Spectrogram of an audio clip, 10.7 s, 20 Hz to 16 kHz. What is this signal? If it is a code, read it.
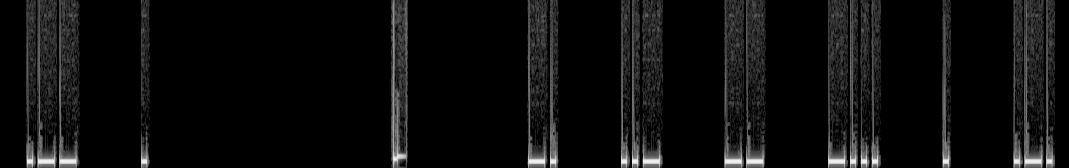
Morse code, heard as a keyed tone, about 22 wpm, spaced as for 10 wpm, 700 Hz. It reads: WE NUMBER
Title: 4x Character Spacing - Top 200 Words - 22wpm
